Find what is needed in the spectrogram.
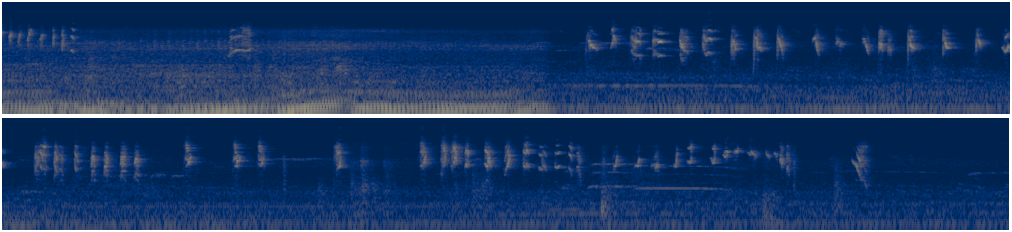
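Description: Long-tailed shrike (pentet) singing: from about seven seconds in, rapid runs of short, sharp chirps in bursts with brief pauses, ending shortly before the end. Over the first seven seconds a low steady rumble carries only a few chirps, then stops abruptly.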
